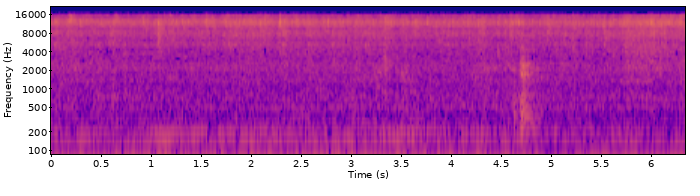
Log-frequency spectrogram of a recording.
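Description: Onion-tomato masala sizzling steadily as it fries in a kadai, with spice powders just added. A single light tap sounds about three-quarters of the way through.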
